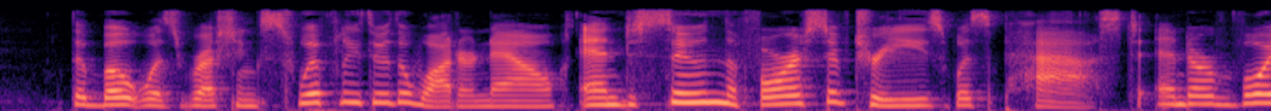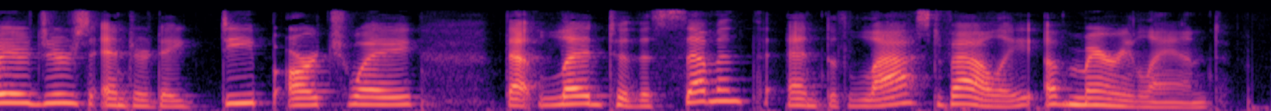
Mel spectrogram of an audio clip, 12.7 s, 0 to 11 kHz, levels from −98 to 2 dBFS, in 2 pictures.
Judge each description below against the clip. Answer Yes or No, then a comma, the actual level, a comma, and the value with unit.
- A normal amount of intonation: No, wide, 5.7 semitones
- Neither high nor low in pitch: No, high, 210 Hz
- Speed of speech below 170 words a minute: Yes, average, 160 wpm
